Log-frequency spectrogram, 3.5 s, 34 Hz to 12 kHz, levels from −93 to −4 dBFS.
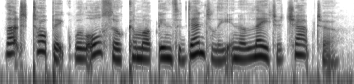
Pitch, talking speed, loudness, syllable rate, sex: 225 Hz, 185 wpm, -17 LUFS, 5.8 syllables/s, female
